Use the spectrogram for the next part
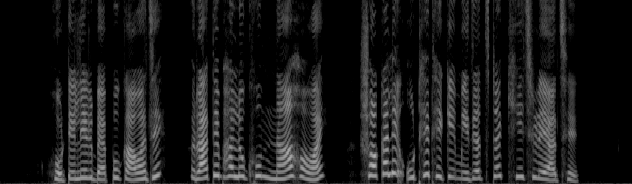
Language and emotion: Bengali, sad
